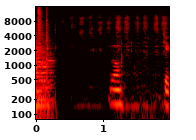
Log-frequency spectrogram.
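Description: Background music cuts off just after the start. Then faint, quick scratchy strokes follow, typical of a paintbrush laying primer onto the truck's metal bumper, with a short vocal sound about a second in.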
